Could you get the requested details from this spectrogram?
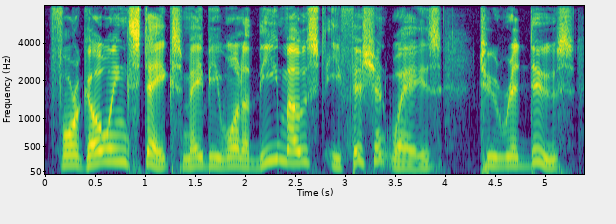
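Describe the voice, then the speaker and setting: A middle-aged man co-hosts a conversational political talk show, reading news headlines aloud and keeping up a running exchange with his co-host. He speaks emphatically and slowly in a slightly high, a little mellow voice with big pitch swings.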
